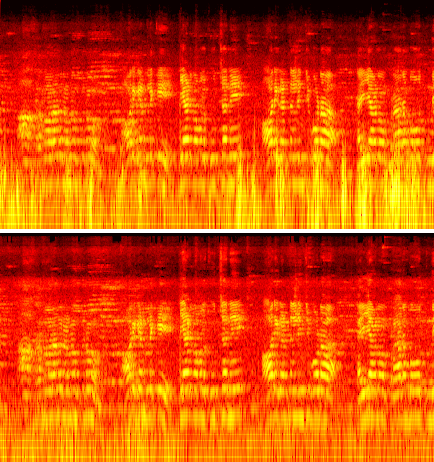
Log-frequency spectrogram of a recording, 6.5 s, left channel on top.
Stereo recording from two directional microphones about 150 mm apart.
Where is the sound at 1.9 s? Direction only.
30° right (ahead or behind).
